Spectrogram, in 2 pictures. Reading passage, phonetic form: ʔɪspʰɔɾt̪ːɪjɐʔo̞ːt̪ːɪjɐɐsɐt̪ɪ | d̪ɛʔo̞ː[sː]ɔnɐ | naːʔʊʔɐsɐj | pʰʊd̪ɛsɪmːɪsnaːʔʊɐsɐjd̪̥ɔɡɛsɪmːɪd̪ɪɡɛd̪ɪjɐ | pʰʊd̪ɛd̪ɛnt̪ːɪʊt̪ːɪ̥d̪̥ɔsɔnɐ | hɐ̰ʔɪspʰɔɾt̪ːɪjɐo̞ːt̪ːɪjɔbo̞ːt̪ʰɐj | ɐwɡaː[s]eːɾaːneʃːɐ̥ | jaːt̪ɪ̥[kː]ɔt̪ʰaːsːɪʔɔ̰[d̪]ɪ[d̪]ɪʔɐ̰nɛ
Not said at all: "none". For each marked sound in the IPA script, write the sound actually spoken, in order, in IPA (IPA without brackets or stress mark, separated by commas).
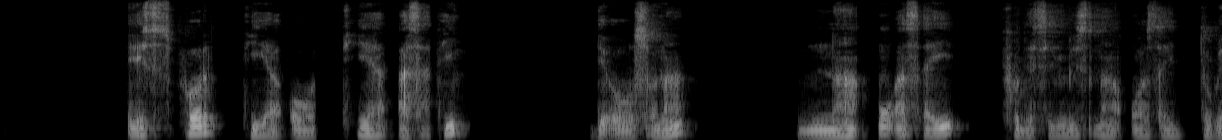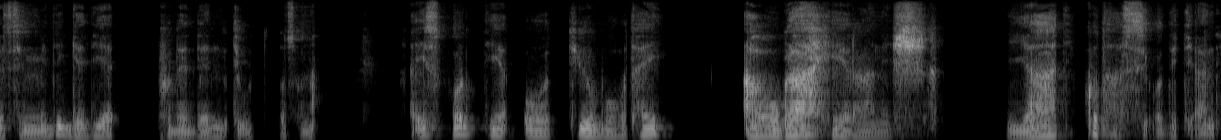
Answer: s, h, kː, d̪, t̪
